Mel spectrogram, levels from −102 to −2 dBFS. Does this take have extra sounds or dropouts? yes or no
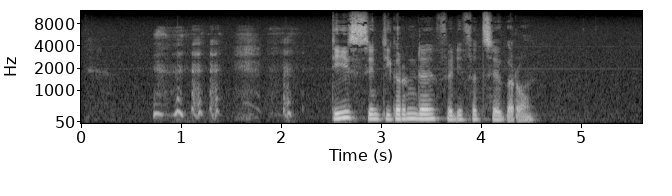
yes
